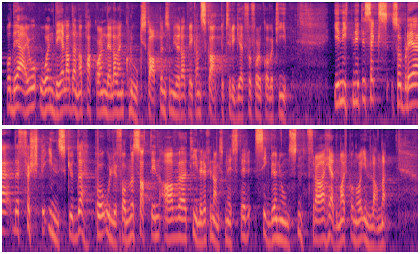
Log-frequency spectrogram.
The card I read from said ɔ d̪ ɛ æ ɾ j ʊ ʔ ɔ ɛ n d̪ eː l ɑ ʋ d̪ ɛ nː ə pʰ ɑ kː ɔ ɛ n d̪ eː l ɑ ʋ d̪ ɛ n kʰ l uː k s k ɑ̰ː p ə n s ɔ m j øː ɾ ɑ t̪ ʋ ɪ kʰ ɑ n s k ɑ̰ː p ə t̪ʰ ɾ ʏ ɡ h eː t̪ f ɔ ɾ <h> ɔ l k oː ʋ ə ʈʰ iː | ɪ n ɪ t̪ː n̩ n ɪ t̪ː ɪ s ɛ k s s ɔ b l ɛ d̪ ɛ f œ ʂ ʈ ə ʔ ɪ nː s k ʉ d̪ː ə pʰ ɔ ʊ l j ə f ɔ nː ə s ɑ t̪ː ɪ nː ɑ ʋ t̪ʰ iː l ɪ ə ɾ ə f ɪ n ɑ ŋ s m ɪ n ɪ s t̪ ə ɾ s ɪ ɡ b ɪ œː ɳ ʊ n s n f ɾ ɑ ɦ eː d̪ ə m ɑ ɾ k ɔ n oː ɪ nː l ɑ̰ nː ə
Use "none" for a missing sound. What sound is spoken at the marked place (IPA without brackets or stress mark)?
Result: f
